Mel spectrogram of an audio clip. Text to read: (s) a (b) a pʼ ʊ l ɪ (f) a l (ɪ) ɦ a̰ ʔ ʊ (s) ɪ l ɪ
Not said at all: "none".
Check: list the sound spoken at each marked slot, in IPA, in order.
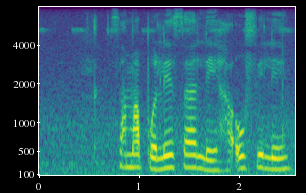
s, m, s, ɪ, f

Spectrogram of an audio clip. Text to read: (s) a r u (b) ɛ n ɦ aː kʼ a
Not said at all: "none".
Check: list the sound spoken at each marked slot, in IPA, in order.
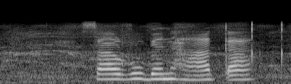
s, b

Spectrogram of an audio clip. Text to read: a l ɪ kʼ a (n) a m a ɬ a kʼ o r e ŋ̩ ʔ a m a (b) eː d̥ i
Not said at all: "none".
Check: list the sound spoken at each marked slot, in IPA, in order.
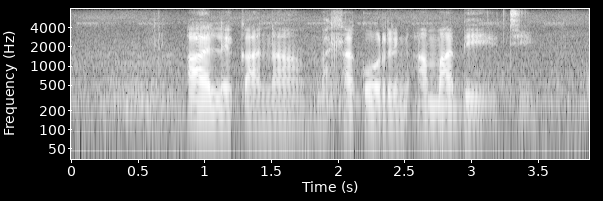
n, b

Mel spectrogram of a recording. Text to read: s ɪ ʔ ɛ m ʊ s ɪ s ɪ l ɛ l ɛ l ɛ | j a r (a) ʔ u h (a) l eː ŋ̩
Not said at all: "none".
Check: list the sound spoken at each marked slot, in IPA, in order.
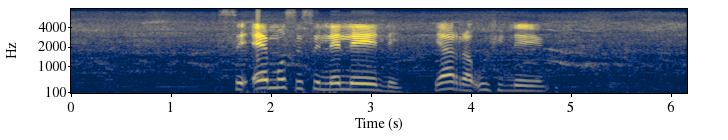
a, i

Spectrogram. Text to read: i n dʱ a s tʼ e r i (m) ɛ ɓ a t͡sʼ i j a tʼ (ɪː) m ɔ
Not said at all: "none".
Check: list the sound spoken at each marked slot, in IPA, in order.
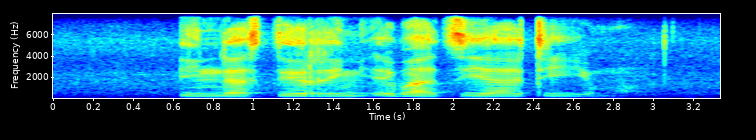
ŋ, iː

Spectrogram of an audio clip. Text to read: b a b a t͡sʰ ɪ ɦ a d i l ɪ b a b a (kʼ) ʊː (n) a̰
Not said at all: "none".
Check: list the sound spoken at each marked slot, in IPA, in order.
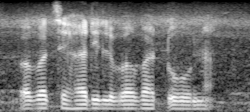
tʼ, n

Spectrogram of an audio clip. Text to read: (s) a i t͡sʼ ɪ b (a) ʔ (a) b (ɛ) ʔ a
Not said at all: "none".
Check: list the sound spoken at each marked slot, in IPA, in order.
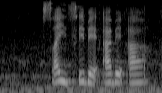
s, ɛ, a, ɛ

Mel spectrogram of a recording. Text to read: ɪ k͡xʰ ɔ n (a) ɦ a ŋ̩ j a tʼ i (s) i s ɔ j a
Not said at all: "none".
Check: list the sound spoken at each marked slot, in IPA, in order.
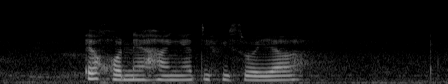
ɛ, f

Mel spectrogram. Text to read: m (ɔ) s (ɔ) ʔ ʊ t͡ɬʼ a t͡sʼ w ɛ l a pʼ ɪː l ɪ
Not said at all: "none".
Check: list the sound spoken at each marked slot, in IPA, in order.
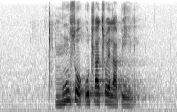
u, ɔ

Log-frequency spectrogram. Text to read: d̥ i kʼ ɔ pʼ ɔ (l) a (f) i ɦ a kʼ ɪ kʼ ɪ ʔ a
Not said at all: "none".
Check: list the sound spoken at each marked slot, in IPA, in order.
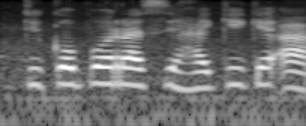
r, s

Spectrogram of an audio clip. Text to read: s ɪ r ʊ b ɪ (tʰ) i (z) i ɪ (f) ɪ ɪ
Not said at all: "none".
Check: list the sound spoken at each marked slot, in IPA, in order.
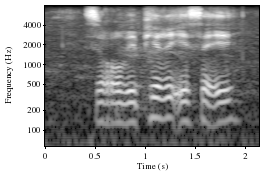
pʰ, ɣ, s

